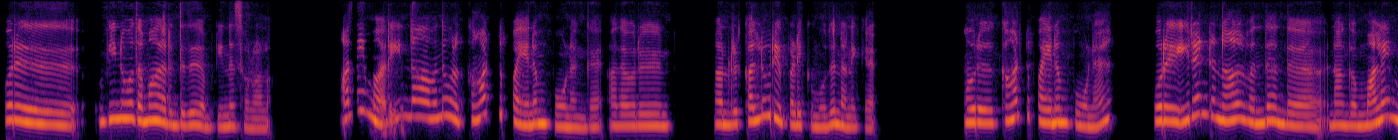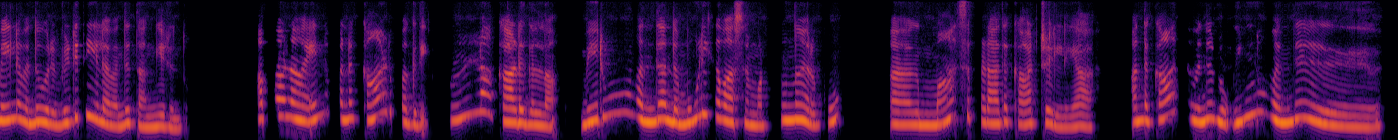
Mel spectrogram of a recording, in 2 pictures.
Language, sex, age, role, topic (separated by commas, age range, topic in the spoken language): Tamil, female, 25-29, guest, மழை வாசனை உங்களுக்கு எந்த நினைவுகளை நினைவுபடுத்துகிறது?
